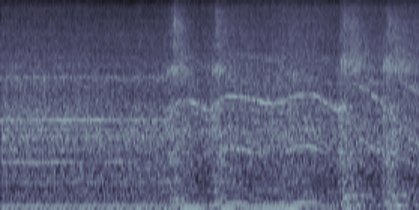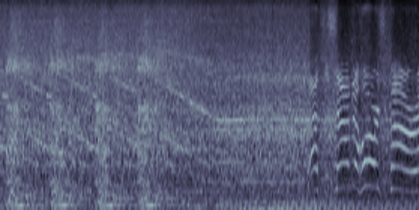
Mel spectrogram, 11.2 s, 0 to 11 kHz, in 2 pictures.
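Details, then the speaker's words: CAT 3412 twin-turbo diesel, spare engine from a 992D wheel loader, on a test run with water about 80–90°: revs strongly and evenly, no knocks or misses, zero blow-by. Healthy, normal running. "there baby check that out zero Blow by that's a healthy motor right there zero Blow by water is like lukewarm now"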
